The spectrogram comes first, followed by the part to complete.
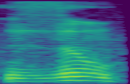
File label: short voyels arabic alphabet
